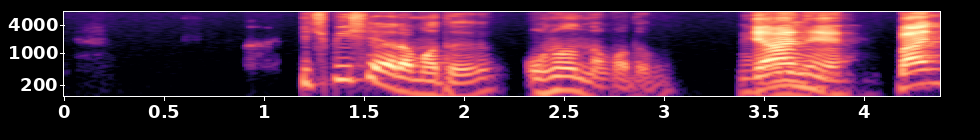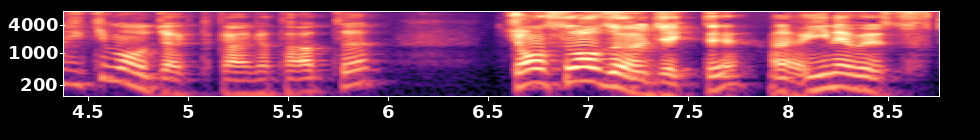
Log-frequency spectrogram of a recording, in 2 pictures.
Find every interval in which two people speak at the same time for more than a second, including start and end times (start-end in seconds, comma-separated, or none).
none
